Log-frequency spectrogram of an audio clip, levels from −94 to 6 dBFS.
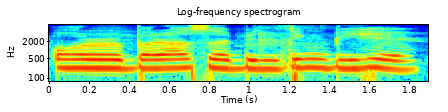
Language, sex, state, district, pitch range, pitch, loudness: Hindi, female, Arunachal Pradesh, Papum Pare, 225-240 Hz, 230 Hz, -13 LUFS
